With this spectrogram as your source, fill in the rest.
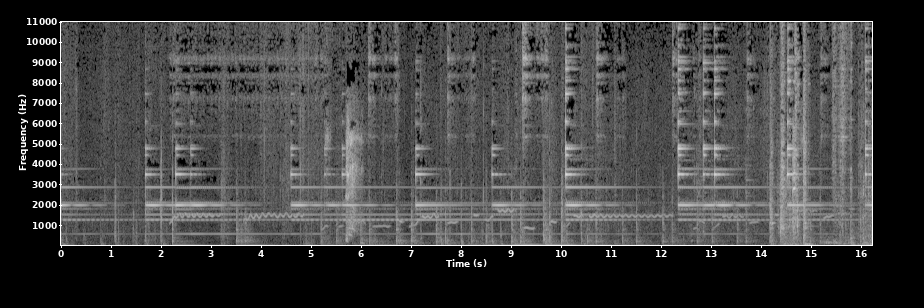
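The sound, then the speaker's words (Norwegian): A ship's bell rings as an alarm with sustained, shimmering metallic tones that hang throughout, mixed with repeated knocking thuds and clattering bangs at moderate loudness, with no one speaking. “Hör skeppsklockens den klang.”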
